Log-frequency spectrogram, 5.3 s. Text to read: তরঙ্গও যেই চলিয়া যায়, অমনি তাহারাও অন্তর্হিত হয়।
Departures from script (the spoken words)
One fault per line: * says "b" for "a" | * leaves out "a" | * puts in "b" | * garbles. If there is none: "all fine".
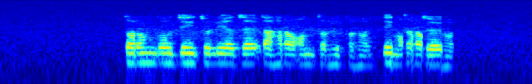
* leaves out "অমনি"
* garbles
